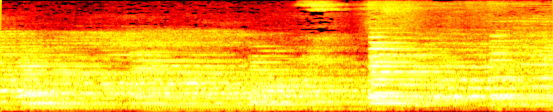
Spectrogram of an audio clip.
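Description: Grand piano playing slow, sustained chords with voices singing along. A louder new chord is struck about three seconds in.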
